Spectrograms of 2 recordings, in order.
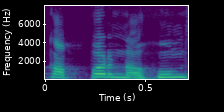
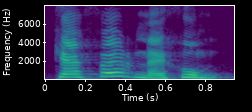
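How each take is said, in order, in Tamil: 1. பெயர் Kap ஒலியில் தொடங்குகிறது. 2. பெயர் Kef ஒலியில் தொடங்குகிறது. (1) "தமிழில் நம்ம கப்பர் நஹூம் சொல்லிடுறோம்" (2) "ஆக்சுவல் ப்ரொனவுன்சியேஷன் வந்து அதுதான்"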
